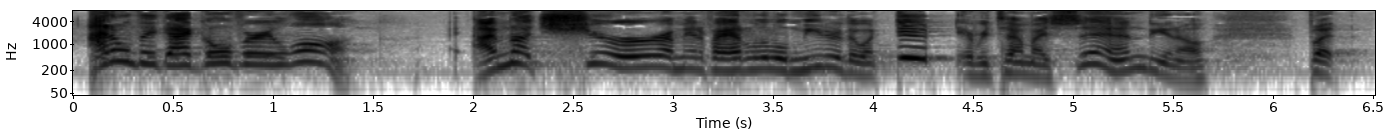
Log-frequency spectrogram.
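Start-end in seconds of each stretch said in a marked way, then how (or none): 0.1-5.4 animated admission. Real, not acted. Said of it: "confessing own sinfulness".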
